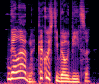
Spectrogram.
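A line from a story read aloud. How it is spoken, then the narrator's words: Surprised female giggle. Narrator (Russian): хихикнула девица, от неожиданности переходя на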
